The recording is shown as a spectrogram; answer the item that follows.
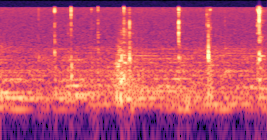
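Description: Faint keystrokes on a computer keyboard: about half a dozen scattered, separate taps as a word is typed.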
